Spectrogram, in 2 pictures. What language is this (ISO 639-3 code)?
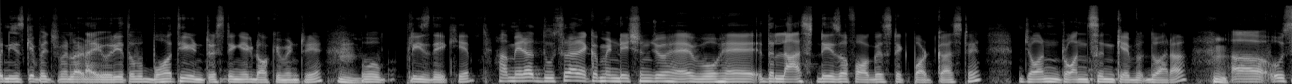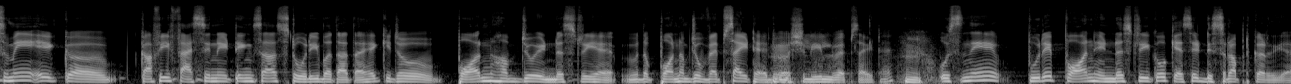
hin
